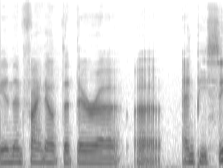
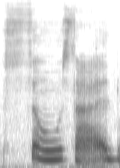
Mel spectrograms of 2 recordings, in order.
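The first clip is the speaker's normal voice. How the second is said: mock pity; 5 semitones higher than usual. Real, not acted. Mocking the sad face.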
